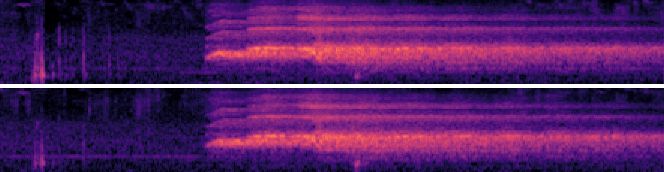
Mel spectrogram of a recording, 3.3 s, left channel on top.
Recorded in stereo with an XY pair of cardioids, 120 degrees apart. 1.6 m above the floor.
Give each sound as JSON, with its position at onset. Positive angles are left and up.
{"t": 1.0, "sound": "a scream", "azimuth_deg": 40, "distance_m": 1.3}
